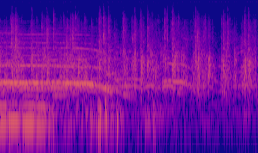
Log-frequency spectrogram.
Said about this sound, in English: I just want a big round of applause for Chuck for holding it together today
